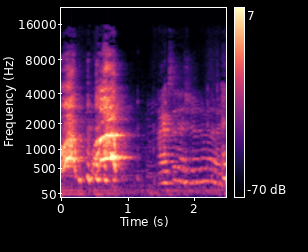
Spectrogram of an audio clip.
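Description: People laughing: two short bursts of laughter in the first second, then fainter voices.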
